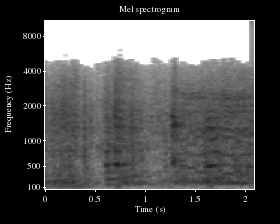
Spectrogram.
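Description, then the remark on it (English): A squeaky garage door grinds and rumbles open, with several short, shrill squeaks cutting through the steady mechanical noise, as Gildersleeve tries to open it quietly. No one speaks. “I'll open the garage door real easy.”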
